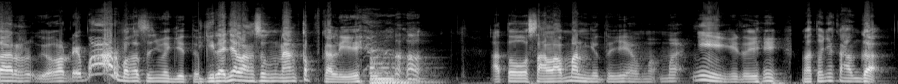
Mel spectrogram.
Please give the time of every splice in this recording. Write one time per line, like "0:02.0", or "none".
0:02.0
